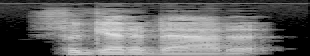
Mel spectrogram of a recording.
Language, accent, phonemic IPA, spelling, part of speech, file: English, Australia, /fəˈɡɛdəˌbaʊ.dɪt/, foggetaboutit, interjection, En-au-foggetaboutit.ogg
- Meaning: Pronunciation spelling of forget about it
